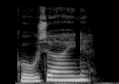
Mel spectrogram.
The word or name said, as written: gåseøjne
